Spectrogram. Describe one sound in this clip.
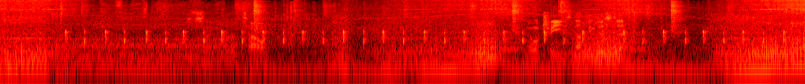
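A turn signal ticks steadily.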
